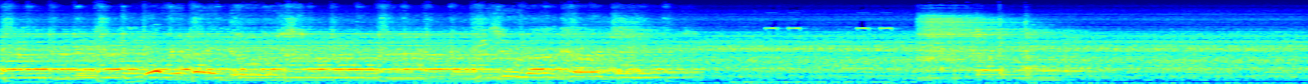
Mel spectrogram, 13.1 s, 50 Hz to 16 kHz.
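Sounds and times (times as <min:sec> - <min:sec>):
static hiss: 0:00.0 - 0:13.0
short high beeps: 0:07.6 - 0:09.0.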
